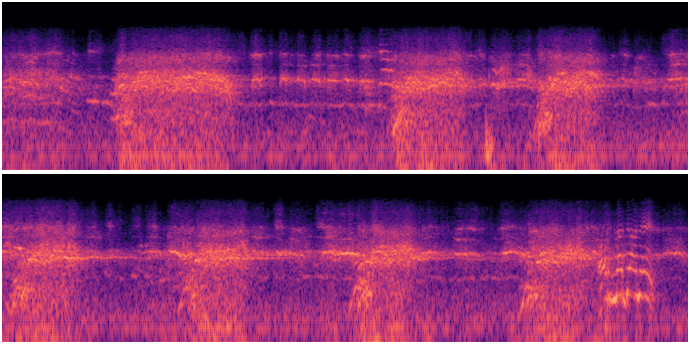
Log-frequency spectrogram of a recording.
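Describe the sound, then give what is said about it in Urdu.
A large crowd chants long slogans during a speech, in loud, rhythmic bursts, each roaring shout rising and falling every couple of seconds, about eight times over a steady background murmur. “اور نہ جانے اس نے لمبے نعرے لگاؤ گے تو پھر آدھی تقریر تمہاری ہوگی آدھی میری ہوگی.”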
